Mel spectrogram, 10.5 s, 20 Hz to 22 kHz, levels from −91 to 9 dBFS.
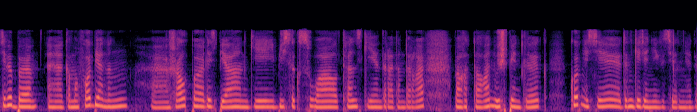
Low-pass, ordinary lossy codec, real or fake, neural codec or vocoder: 7.2 kHz; AAC, 32 kbps; real; none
